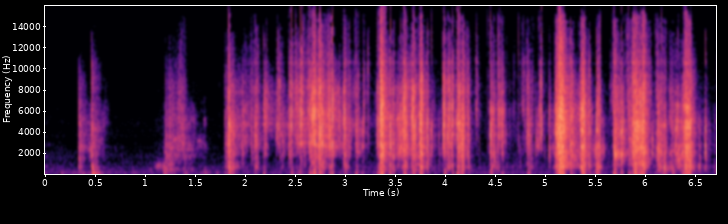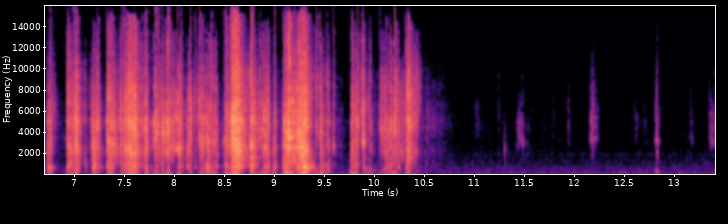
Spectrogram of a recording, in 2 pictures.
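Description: Wrapper of a 2012-13 Panini Rookie Anthology hockey card pack being torn open and crinkled in the hands: a dense, crackling rustle for about eight seconds, then it stops, leaving only a few faint ticks of cards being handled.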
